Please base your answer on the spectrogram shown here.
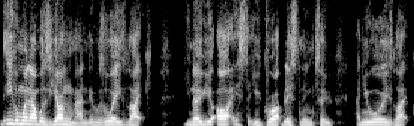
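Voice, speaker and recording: Male podcast host, slightly high, talkative and loose, dry close mic. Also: steady tone, fast, no room sound. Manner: chatty, filler-heavy, keeps asking "you know what I mean". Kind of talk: casual podcast interview.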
